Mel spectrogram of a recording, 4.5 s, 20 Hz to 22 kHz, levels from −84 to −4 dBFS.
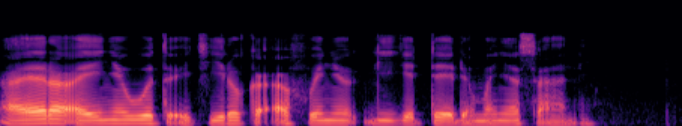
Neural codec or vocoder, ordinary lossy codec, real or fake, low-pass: none; none; real; 7.2 kHz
